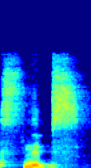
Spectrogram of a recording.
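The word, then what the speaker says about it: SNPs: पॉलीमोर्फस जम ठीक है तो इसको हम प्रोनाउंस करते हैं स्निप्स क्या है फायदा इस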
